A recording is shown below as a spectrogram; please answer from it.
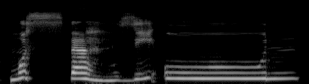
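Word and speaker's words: مستهزئون: And we will recite it like this. Mustahzi'un. Don't say mustahzi'un. I'm adding gunna, which is not required because gunna is only part of letter noon and letter meme.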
